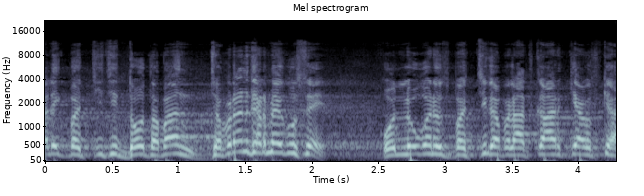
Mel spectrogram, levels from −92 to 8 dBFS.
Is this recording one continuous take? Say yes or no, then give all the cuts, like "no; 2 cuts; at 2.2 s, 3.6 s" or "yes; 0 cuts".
yes; 0 cuts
